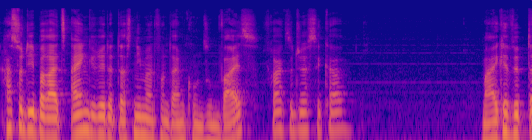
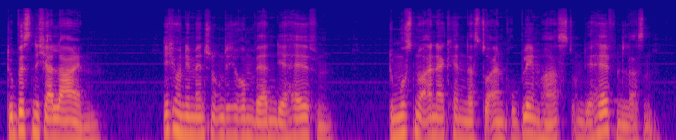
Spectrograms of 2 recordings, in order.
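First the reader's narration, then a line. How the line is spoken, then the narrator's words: Calm, measured. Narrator (German): redete Jessica besonnen und ruhig auf Michael ein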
